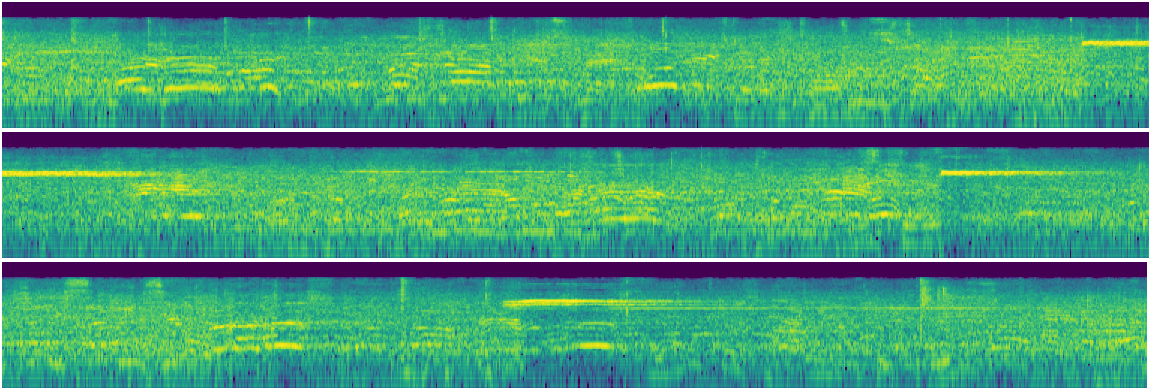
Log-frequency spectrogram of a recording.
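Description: A crowd murmurs and shouts in a large echoing arena.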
